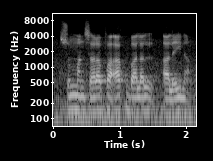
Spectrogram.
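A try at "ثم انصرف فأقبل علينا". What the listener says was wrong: ثم انصرف، پھر آپ پھرے، آپ لفظ چھوڑ رہے ہیں، ثم انصرف،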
